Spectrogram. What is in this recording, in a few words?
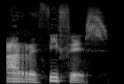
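"ARRECIFES", Spanish, male; mekanta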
